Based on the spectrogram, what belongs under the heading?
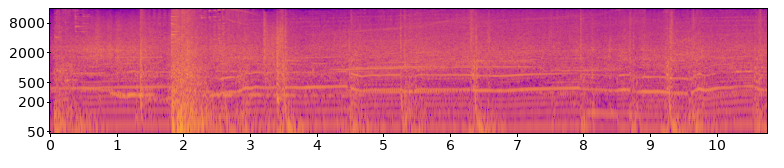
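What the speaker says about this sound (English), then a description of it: "Your drift car is powerful as hell. With so many horses, they'll try to run wild with every acceleration." A powerful drift car's engine in The Crew Motorfest racing game, revving and holding a steady, buzzing drone that rises and falls in pitch, with a brief louder burst near the start.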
